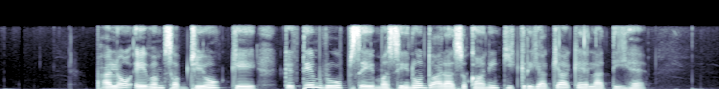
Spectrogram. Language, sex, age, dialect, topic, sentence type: Hindi, female, 25-30, Hindustani Malvi Khadi Boli, agriculture, question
